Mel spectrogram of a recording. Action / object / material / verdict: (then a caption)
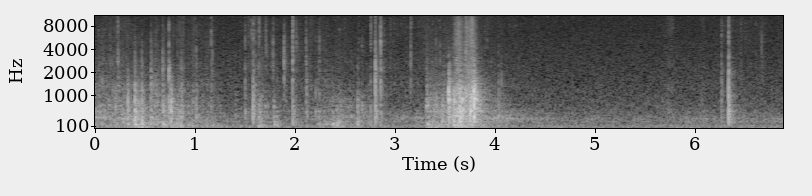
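scrape / gym chalk chunks (magnesium carbonate) crumbled by hand / gym chalk / none. Both hands squeeze, crumble and rub a pile of broken white gym chalk chunks (magnesium carbonate), solid and crumbly, on a white cloth, with a few small pink and orange wrapper flecks mixed in. Dry, gritty crunches and crumbling clicks fill the first few seconds, rising to a louder burst of crushing around the middle. Then it falls quiet apart from one sharp snap near the end.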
